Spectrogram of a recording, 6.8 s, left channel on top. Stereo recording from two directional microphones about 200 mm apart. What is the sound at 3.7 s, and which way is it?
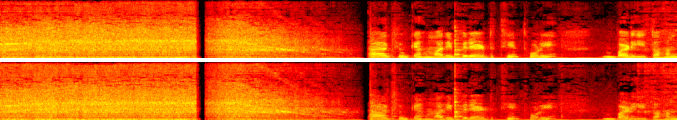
Speech, 45° left (ahead or behind).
